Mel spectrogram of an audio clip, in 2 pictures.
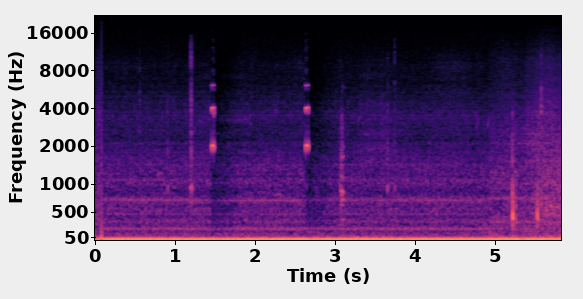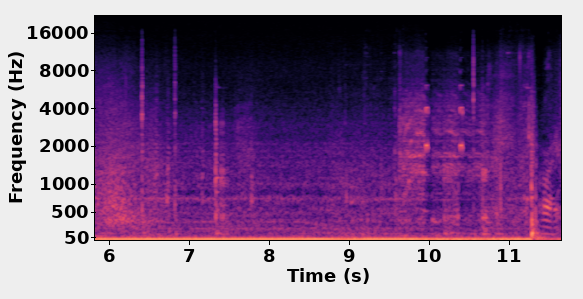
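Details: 2015 Toyota Corolla that would not start after sitting overnight: steady low cranking drone that never catches; fuel pump connector tested and the pump is not running, so no fuel; pump to be replaced.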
